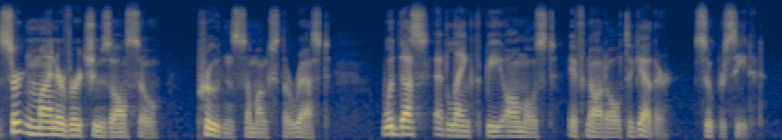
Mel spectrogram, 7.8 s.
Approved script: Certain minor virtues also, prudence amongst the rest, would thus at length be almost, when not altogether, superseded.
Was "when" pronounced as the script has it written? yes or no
no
